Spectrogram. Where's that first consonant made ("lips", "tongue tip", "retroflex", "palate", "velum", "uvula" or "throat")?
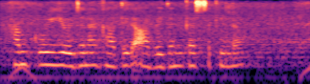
throat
